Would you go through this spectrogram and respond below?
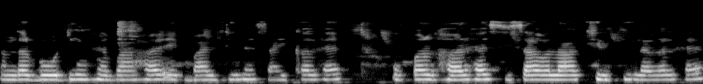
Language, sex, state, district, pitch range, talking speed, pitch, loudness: Hindi, female, Bihar, Sitamarhi, 215-225 Hz, 135 wpm, 220 Hz, -14 LUFS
